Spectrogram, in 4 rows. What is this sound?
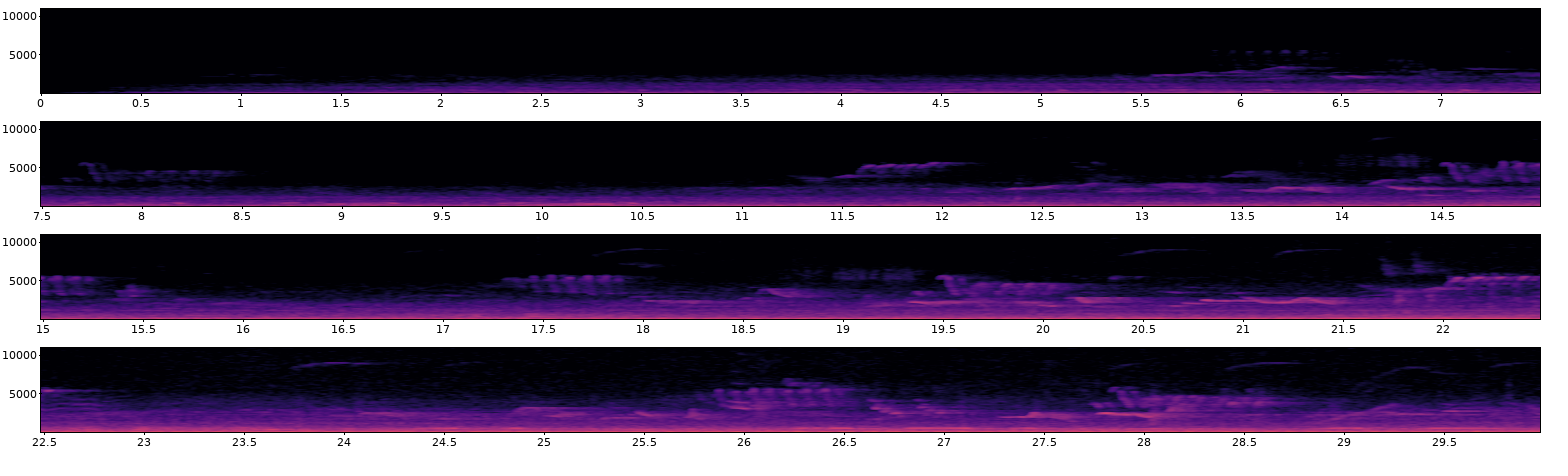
Soundscapes > Urban
Morning urban noise, birds, bells on a small city square
Recorded with Sony ICD-SX1000 at 5AM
